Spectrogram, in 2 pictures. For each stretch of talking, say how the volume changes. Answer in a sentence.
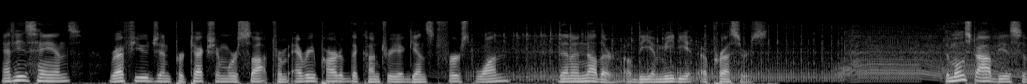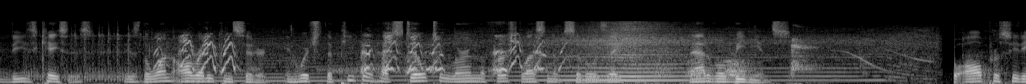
You can hear the talking from 0.0 to 7.8 s, at a steady volume; from 9.4 to 18.3 s, at a steady volume; and briefly from 19.8 to 20.4 s.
